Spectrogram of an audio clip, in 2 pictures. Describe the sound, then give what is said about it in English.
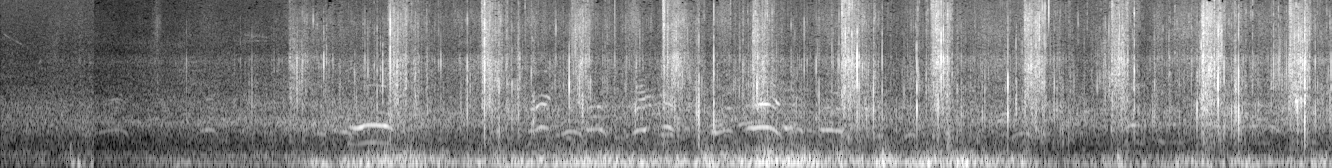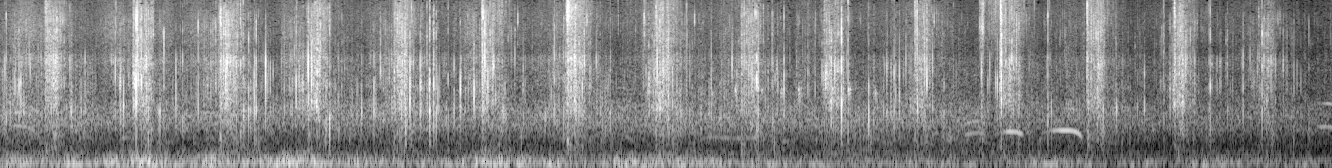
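Steady footsteps walking outdoors in Belfast City Cemetery, Belfast, toward the front of the cemetery beside the road, each step a crisp crunch repeating at an even pace for the whole stretch, with a low rumbling background of road traffic that swells early on and then eases. “I've now walked down towards the front of Belfast City Cemetery.”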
